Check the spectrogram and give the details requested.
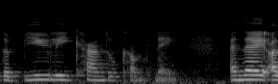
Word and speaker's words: Beaulieu: Oh, that might be backwards again, but it's pronounced Bewley in the New Forest, and they have candles,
